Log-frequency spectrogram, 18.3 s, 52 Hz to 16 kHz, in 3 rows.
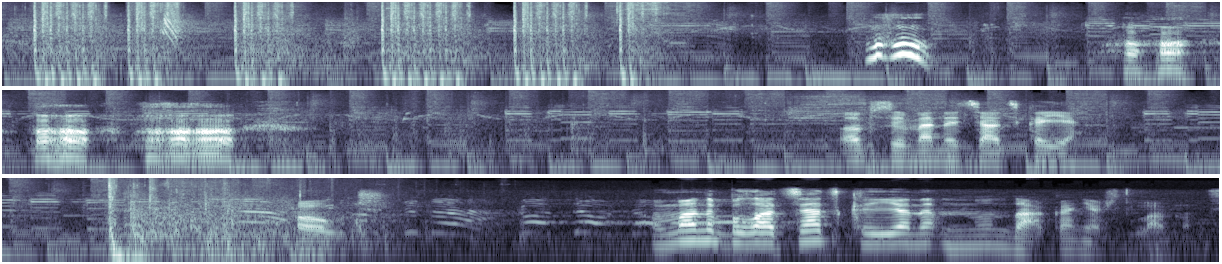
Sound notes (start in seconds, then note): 0.0 sounds of shots; 5.4 laugh; 12.7 headshot sound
